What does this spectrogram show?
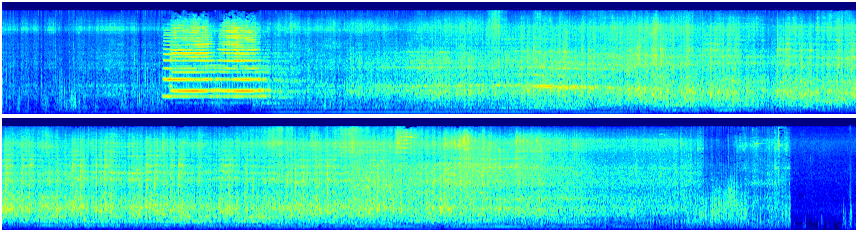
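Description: Diesel locomotive sounds its horn once, a loud chord lasting about a second and a half, then the locomotive and its passenger coaches run past close by, wheels clattering on the rails. The sound cuts off sharply near the end.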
